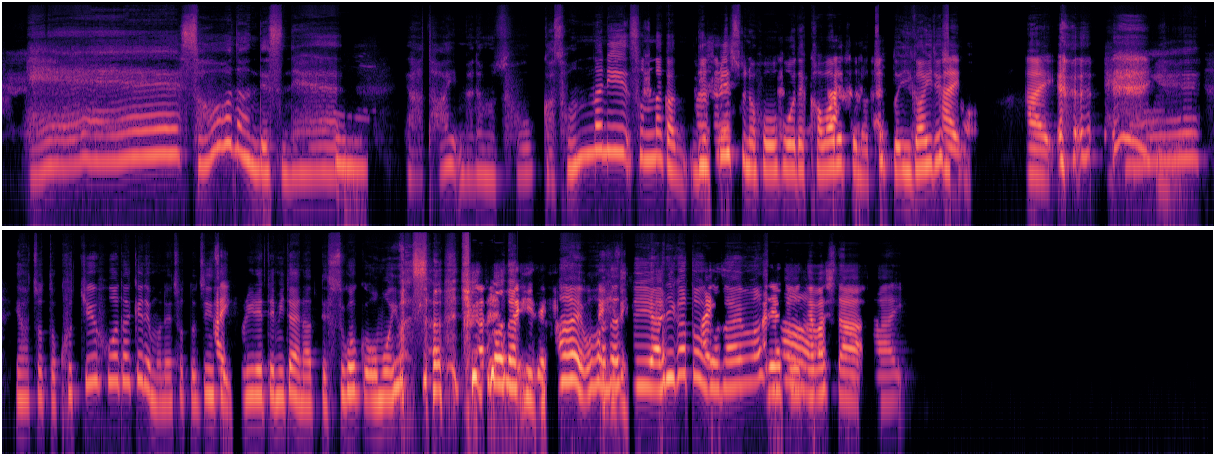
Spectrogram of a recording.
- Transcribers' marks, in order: laugh; distorted speech; laugh; laughing while speaking: "思いました。貴重な"; laugh
- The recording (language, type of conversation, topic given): Japanese, podcast, 短時間でリフレッシュするには、どんなコツがありますか？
